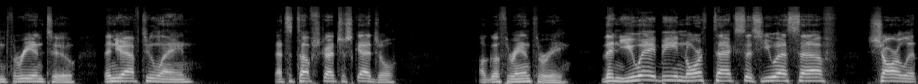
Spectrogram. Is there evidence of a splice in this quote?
no; 0 cuts

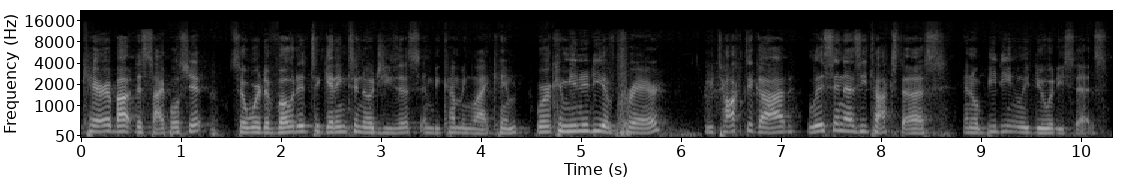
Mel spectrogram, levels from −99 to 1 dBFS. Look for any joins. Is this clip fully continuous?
no; 4 cuts; at 1.4 s, 4.5 s, 7.2 s, 8.7 s

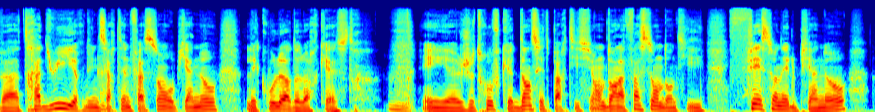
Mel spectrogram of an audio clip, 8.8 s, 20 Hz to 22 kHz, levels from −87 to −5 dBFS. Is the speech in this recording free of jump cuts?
yes; 0 cuts

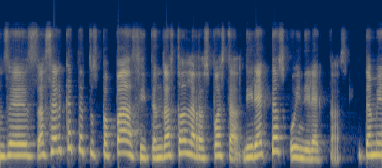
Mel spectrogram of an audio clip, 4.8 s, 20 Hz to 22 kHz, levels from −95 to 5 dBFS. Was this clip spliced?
no; 0 cuts

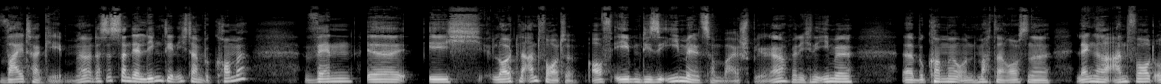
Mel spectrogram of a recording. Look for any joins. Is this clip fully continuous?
no; 1 cut; at 3.6 s

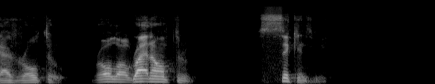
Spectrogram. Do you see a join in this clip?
yes; 1 cut; at 1.3 s

